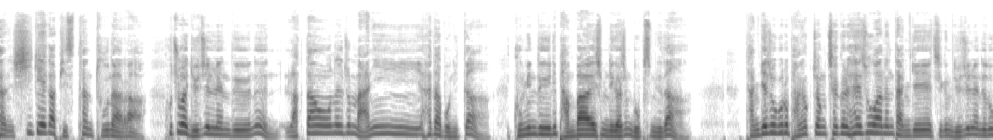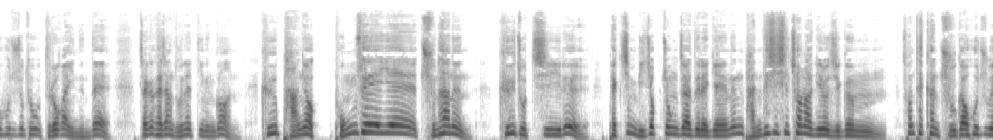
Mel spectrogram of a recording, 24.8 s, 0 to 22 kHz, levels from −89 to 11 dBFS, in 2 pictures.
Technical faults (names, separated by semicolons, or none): AAC frame loss with concealment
